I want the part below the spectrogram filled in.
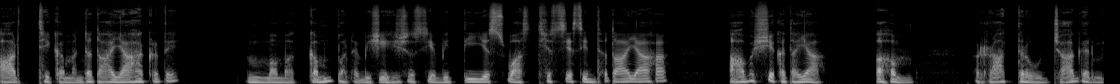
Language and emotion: Sanskrit, fearful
